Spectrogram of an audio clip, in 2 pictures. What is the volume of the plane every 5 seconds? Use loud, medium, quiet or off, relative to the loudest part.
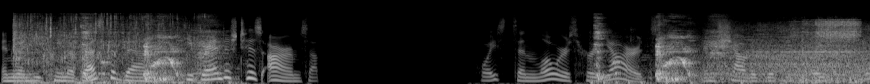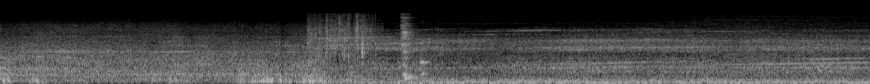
off, loud, loud, loud.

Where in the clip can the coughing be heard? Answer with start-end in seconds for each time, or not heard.
0.8-2.4, 5.9-7.5, 12.7-13.2.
